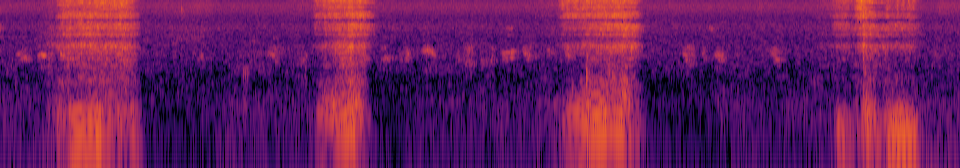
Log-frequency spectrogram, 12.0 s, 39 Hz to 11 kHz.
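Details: Loud, rough, low rumbling snores on the in-breath, about 18 a minute, with quiet gaps, from a sleeper; whether the snorer is the man or the dog is unclear; snoring.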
